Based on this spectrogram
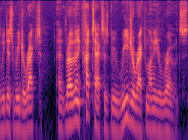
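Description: A normal speaking voice with an American accent talks at a fairly quick pace. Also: man. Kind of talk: casual political interview. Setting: studio.

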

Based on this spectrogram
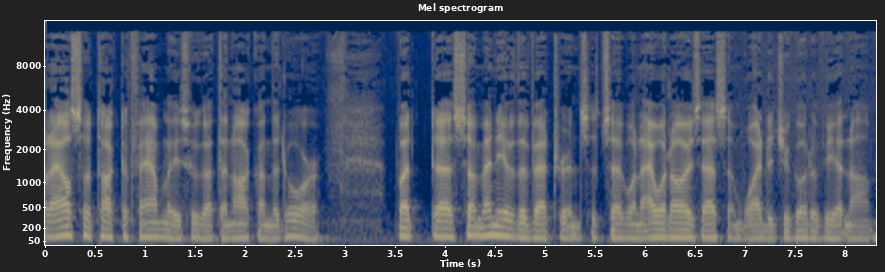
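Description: With a quiet background, a man with an American accent speaks at a fairly quick pace in a very deep, low voice with fairly even intonation. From US Midwest, Illinois. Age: 70s. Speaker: historian and author. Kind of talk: radio interview. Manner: halting, with many repetitions.

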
